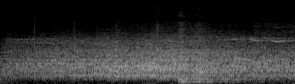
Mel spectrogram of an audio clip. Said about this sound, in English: Cheers and boos, I say.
